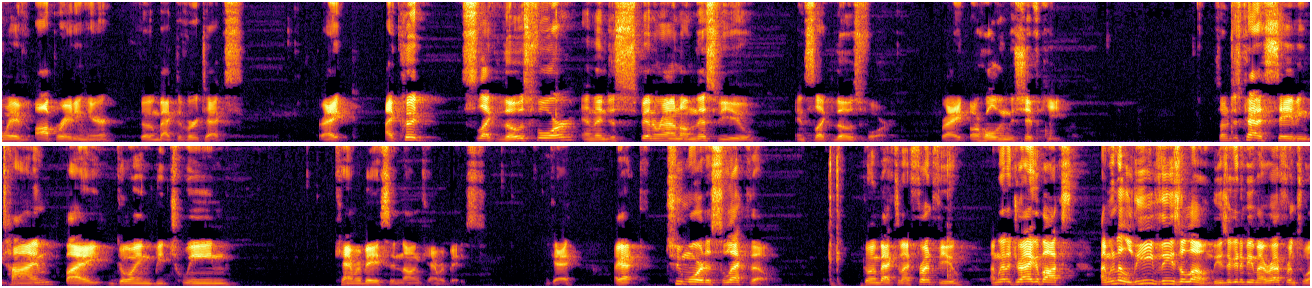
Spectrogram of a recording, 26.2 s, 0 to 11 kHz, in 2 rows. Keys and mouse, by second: 9.0 click, 21.4 space.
